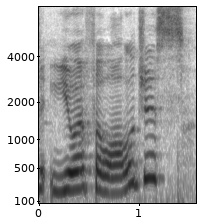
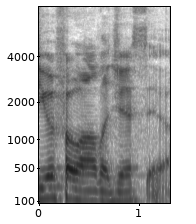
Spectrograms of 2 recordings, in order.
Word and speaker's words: ufologist: By October of 1983, so almost three years from the sighting, a small group of ufoolologists, that's how you say it, right? Or is it? It is ufologist.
